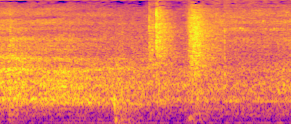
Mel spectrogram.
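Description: A few light knocks over a steady background hiss.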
